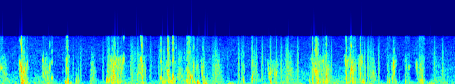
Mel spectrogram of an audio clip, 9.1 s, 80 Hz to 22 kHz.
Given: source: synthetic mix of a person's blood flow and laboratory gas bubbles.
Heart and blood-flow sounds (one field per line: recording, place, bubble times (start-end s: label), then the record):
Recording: Doppler ultrasound of blood flow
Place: subclavian vein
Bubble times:
0.00-0.08 s: bubbles
0.35-0.77 s: bubbles
0.84-1.08 s: bubbles
1.29-1.47 s: bubbles
1.51-1.61 s: bubbles
2.10-2.50 s: bubbles
2.80-2.94 s: bubbles
3.17-3.55 s: bubbles
3.70-4.18 s: bubbles
4.86-4.92 s: bubbles
5.02-5.10 s: bubbles
5.33-5.58 s: bubbles
6.16-6.61 s: bubbles
6.87-7.33 s: bubbles
7.73-7.96 s: bubbles
8.10-8.22 s: bubbles
8.30-8.50 s: bubbles
From the record:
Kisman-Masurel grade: 243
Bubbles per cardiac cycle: several, 3 to 8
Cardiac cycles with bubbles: 100%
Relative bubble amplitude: loud (0.450 to 0.775)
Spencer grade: 3 (all of the cardiac periods contain showers or single bubble signals, but not dominating or overriding the cardiac motion signals)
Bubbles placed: anywhere in the cardiac cycle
